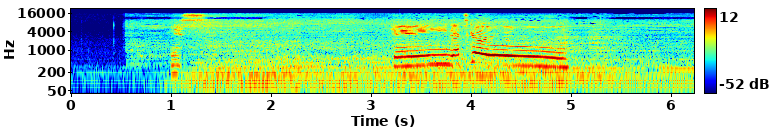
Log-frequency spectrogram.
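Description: A forklift engine hums with a low, steady rumble.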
